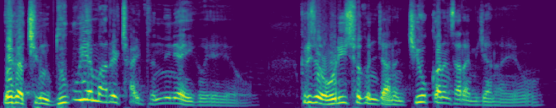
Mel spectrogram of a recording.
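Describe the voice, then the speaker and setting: A man's voice: medium pitch, sing-song, brisk, creaky, warm tone, husky. A man preaching an emphatic sermon in a church, prodding his listeners with rhetorical questions while he has a cold. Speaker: pastor.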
